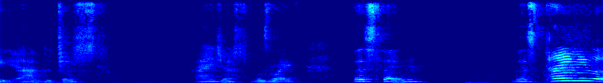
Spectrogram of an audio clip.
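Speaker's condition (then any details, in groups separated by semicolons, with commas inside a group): Quadriplegic cerebral palsy; most severe type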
